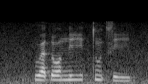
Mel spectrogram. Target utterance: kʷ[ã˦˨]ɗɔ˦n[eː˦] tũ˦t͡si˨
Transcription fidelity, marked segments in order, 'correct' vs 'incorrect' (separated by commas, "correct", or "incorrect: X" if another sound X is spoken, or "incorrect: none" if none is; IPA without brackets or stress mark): incorrect: a˦˨, incorrect: iː˦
